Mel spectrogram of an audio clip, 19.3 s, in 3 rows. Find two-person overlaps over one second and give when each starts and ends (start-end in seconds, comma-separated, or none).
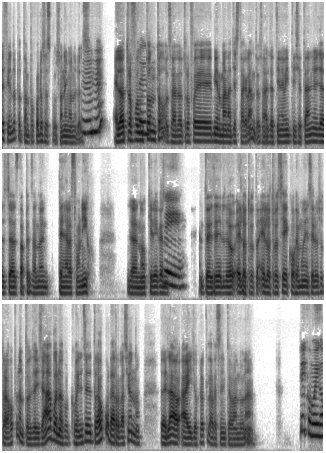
none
